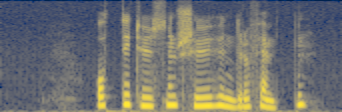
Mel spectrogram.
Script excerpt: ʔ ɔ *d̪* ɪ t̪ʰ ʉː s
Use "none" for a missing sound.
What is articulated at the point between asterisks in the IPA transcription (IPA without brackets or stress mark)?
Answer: t̪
